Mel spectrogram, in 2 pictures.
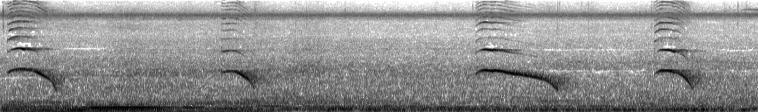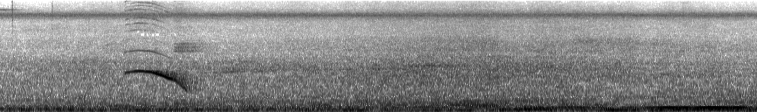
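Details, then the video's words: A kitten at Taman Asuhan Residential Complex gives five short, high meows that drop in pitch, spaced two to three seconds apart, then falls quiet against a steady low rumble and a faint high whine. "Kitten MEOWING"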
